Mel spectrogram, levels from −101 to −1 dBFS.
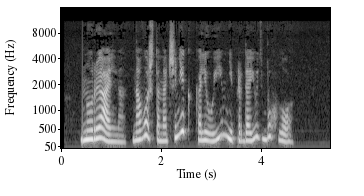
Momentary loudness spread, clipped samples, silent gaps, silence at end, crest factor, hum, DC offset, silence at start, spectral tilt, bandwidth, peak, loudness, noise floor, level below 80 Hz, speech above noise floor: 10 LU; under 0.1%; none; 0.75 s; 16 dB; none; under 0.1%; 0.4 s; -5.5 dB/octave; 11.5 kHz; -4 dBFS; -19 LUFS; -61 dBFS; -56 dBFS; 43 dB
